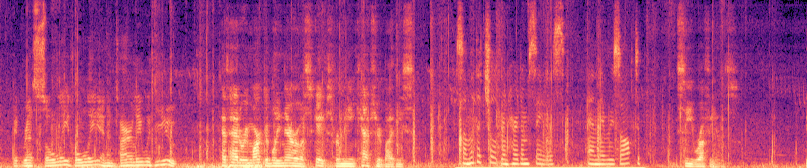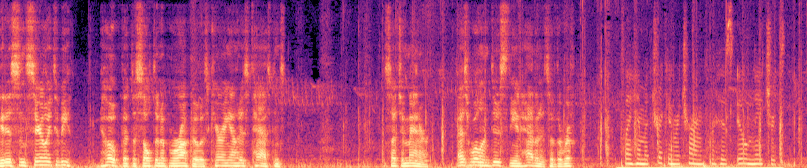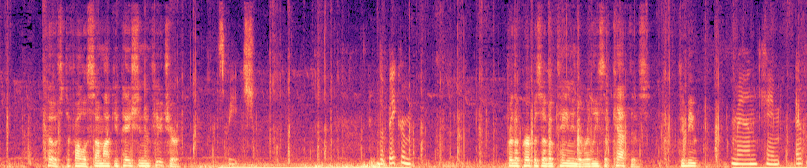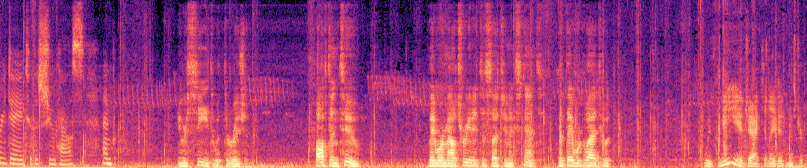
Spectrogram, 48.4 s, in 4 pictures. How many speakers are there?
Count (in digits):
3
